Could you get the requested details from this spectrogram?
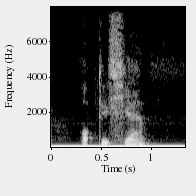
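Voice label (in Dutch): "opticien", Dutch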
